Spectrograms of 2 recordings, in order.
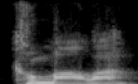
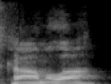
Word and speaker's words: Kamala: make him the other continue to mispronounce their name like everybody seems to do on Fox News when they know better it's kamla I will talk to Republicans that will say Trump Republicans that will say cumala what that's interesting now why do you mispronounce her name when you know it's Kamala make it seem like they're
